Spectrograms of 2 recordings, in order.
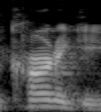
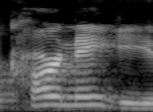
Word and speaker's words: Carnegie: You have one and only Andrew Carnegie, or Carnegie is actually how you pronounce it, Carnegie.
